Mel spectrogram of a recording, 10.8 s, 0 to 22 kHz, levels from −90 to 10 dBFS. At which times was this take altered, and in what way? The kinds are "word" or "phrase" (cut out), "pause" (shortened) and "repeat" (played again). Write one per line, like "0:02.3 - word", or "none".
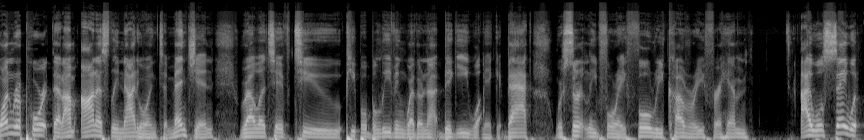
0:01.7 - word
0:04.3 - word
0:06.0 - word
0:07.5 - word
